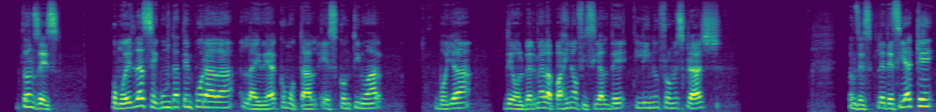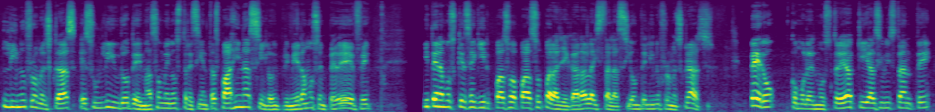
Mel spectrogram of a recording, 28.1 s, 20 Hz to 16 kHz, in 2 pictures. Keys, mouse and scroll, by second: 4.5 click, 7.8 click, 9.0 click, 27.8 click.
